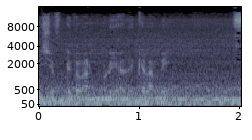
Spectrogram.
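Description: A man talking over a steady low mechanical hum.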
